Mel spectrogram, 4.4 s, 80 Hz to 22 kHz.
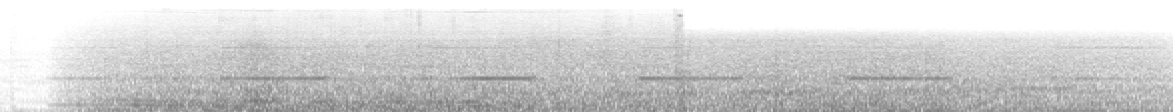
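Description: TW log stacker's engine running, with its reversing alarm beeping four times, evenly spaced about 0.7 s apart, starting about a second in.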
